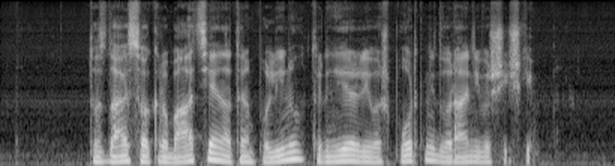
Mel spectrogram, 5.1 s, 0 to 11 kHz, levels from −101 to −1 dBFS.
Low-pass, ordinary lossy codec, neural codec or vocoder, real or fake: none; none; vocoder, 22.05 kHz, 80 mel bands, Vocos; fake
